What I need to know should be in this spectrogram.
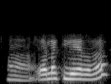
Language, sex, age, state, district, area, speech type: Kannada, female, 60+, Karnataka, Bidar, urban, conversation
